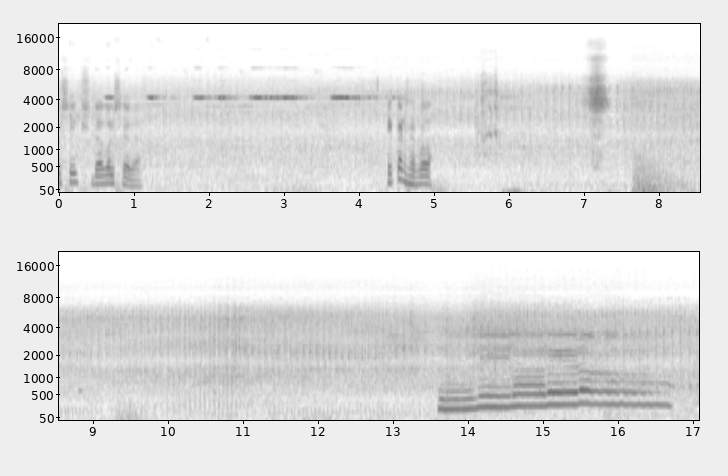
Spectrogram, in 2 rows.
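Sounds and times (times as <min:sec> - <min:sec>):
wind and road noise: 0:00.0 - 0:13.6
motorcycle engine running: 0:00.0 - 0:17.0
short sharp hiss: 0:07.0 - 0:08.7.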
